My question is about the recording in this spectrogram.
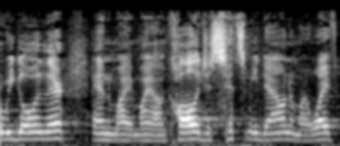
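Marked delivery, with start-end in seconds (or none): none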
